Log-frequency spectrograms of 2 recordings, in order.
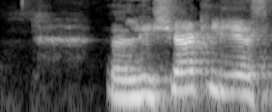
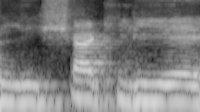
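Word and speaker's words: Le Chatelier: अच्छा, ले चाटलियर्स प्रिंसिपल। ये ले चाटलियर्स प्रिंसिपल क्या? ये एक फ्रेंच केमिस्ट था, हेनरी ले चाटलियर। इसको लीचैटलियर भी प्रोनाउंस करते हैं, बट इसकी सही प्रोनाउंसिएशन लीशाटलिए है, ठीक है।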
